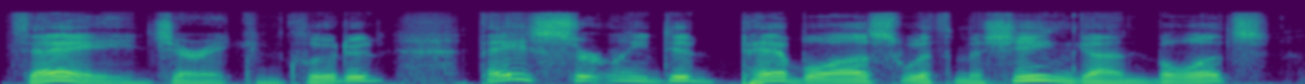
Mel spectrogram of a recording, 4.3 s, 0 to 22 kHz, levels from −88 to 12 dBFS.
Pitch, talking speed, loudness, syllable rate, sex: 140 Hz, 150 wpm, -18 LUFS, 5.5 syllables/s, male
